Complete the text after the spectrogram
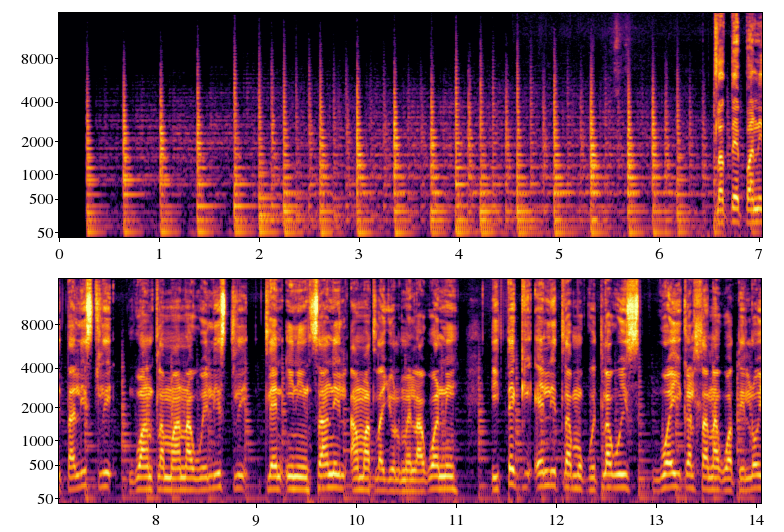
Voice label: Lengua Náhuatl de la Huasteca; FI Chicontepec; Periodistas

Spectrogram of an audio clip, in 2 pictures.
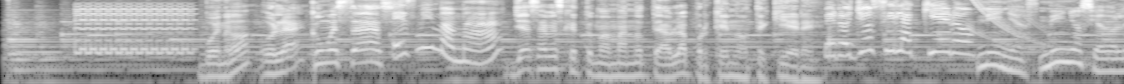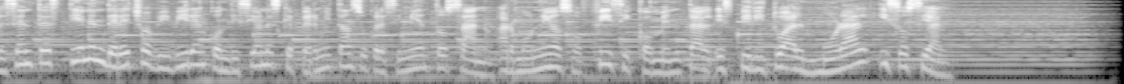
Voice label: Español; Derechos niñas y niños

